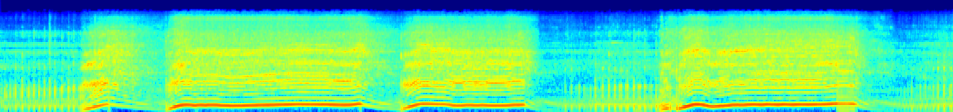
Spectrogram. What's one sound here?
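A chainsaw revs up loudly in bursts, cutting through wood nearby.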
